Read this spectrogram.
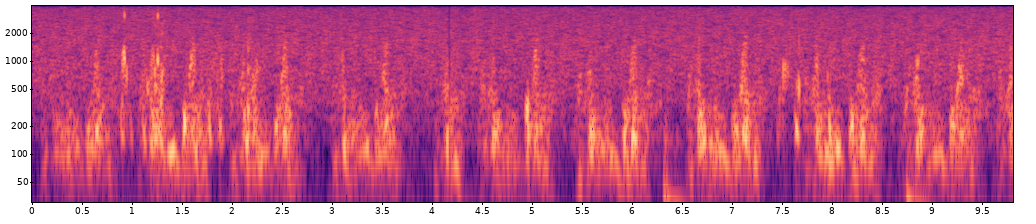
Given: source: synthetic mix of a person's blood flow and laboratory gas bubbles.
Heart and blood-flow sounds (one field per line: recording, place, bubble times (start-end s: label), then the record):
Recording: Doppler ultrasound of blood flow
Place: precordium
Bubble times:
0.87-1.02 s: bubbles
1.08-1.36 s: bubbles
1.74-1.92 s: bubbles
2.12-2.30 s: bubbles
7.45-7.72 s: bubbles
7.92-8.02 s: bubbles
From the record:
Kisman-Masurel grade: 222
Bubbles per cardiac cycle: several, 3 to 8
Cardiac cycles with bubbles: 10 to 50%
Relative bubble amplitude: moderate (0.250 to 0.450)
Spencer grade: 2 (many but less than half of the cardiac periods contain bubble signals, singularly or in groups)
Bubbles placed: only in the low amplitude regions of the cardiac cycle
